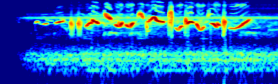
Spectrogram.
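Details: Orchard Oriole singing from a tree in summer at Kankakee Sands, Newton County, Indiana: a rapid, loud warbling jumble of whistled and slurred notes swooping up and down, with a few harsh buzzy chatters.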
